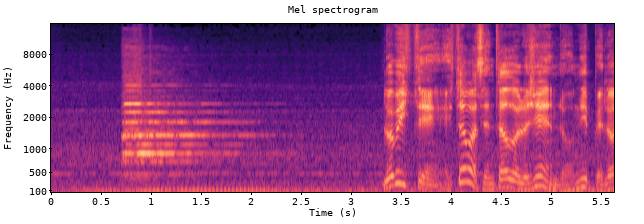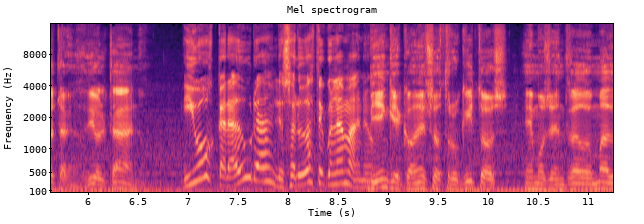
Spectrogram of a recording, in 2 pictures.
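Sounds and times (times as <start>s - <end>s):
steady low car engine rumble: 0.0s - 11.2s
car horn honking as the car drives out of a garage: 0.7s - 2.6s
speech: 3.3s - 11.2s.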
